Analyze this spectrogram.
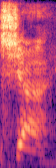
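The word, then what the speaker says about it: Schein: for something dig and shine shine is spelled with SCH at the beginning but it's roughly pronounced the same way as shine in English is spelled there's no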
